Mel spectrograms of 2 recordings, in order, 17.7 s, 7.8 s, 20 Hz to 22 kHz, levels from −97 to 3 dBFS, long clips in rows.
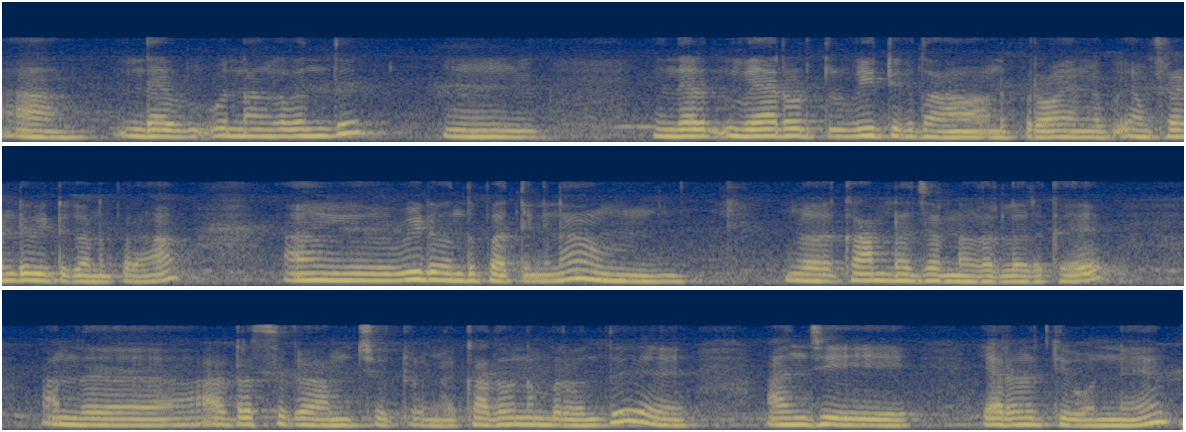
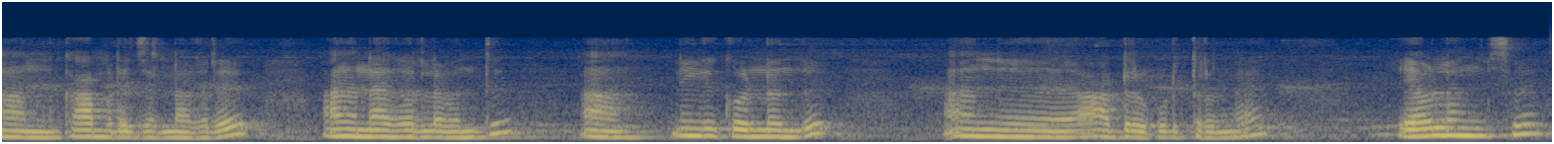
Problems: none marked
